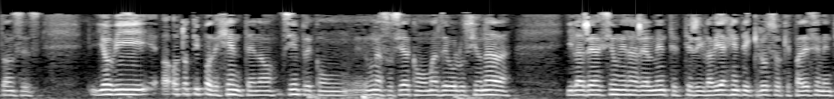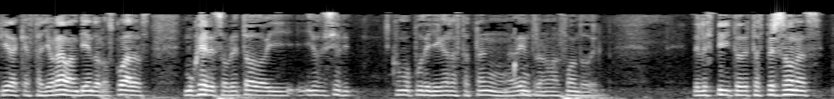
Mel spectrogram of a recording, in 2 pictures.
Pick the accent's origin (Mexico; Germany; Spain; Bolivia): Mexico; moved away; Le comento que yo vine de México hace, sí, más o menos 4 años.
